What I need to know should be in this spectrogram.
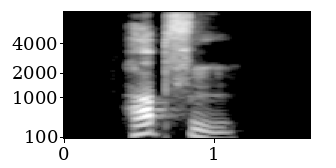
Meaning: to hop; to lollop; to dance awkwardly
- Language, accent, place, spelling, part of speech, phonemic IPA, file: German, Germany, Berlin, hopsen, verb, /ˈhɔpsən/, De-hopsen.ogg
